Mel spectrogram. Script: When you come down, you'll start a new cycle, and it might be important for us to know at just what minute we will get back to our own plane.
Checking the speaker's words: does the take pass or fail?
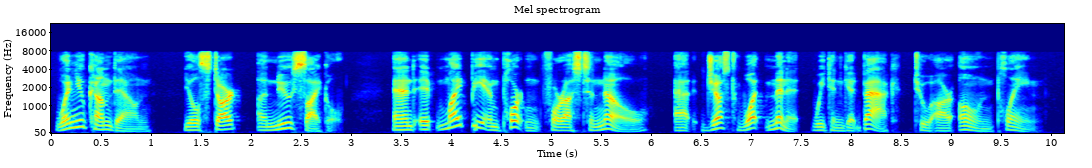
fail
